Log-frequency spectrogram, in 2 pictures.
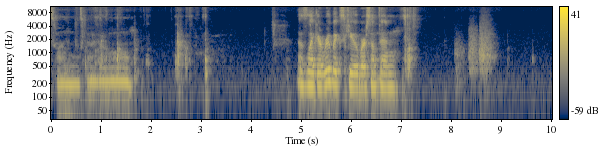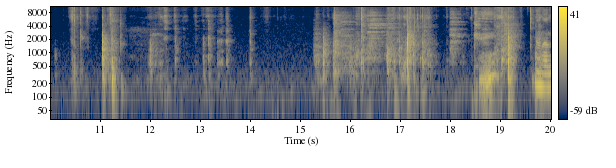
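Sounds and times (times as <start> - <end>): wooden panels knocking and scraping: 8.0 - 9.0, 15.3 - 19.4.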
